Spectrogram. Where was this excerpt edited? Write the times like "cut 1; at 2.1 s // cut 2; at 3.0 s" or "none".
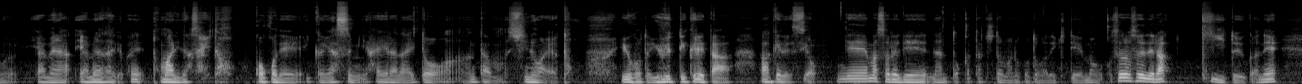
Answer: none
